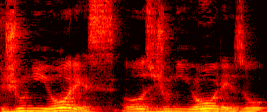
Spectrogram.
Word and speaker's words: juniores: Então aqui, por exemplo, em júnior, o júnior, a sílaba tônica está aqui no ju. E a hora que eu coloco no plural, os juniores, a sílaba tônica está aqui no o, mudou, houve um deslocamento da sílaba tônica.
